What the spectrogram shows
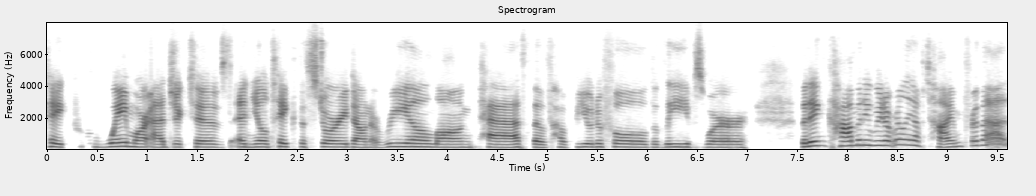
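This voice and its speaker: With an Upper Midwest accent, the speaker has a bright, sharp tone and ordinary pitch variation, recorded with a dry, close sound, no echo and a quiet background. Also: woman, medium pitch for a woman, moderate pace. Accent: Upper Midwest (Fargo-style) American. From US Midwest. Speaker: comedy writer and improv performer. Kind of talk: interview answer.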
